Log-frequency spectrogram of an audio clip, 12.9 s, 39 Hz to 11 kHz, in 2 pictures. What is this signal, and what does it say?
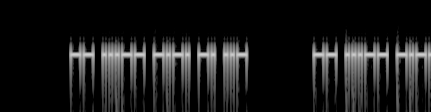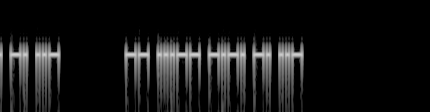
Morse code, heard as a keyed tone, about 25 wpm, 700 Hz. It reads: M3CNU M3CNU M3CNU
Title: DXCC-100 Call Signs - 5 Characters - Repeated 3x - 25wpm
